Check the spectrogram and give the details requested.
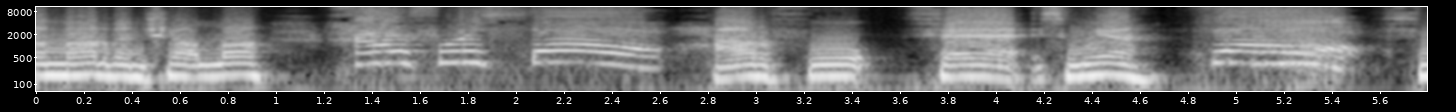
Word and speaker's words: ثاء: ما نخرج فيها لساننا، لازم نطلع لساننا في حرف الثاء. ثاء ما ينفعش ثاء، لو نطقت من غير ما اطلع لساني هيبقى سين، لكن اطلع لساني يبقى ثاء.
